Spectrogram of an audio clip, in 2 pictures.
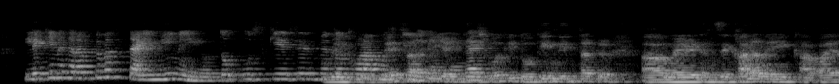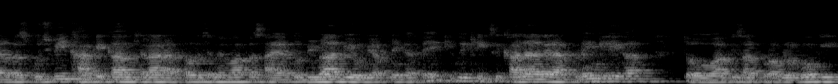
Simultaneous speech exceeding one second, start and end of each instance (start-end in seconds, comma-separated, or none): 3.3-4.9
